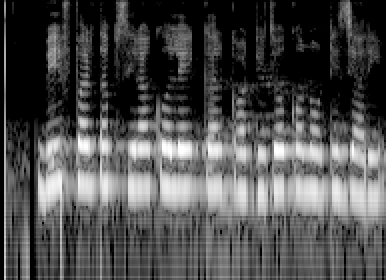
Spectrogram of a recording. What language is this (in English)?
Urdu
